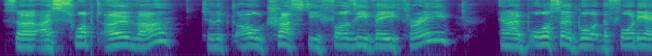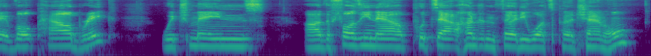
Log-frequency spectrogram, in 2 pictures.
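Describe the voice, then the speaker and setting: Australian man, high voice, bright forceful tone, casual hobbyist reviewer, rambling, halting delivery, enthusiastic. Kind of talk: casual unscripted product chat. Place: small carpet-and-wood home listening room with foam panels.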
